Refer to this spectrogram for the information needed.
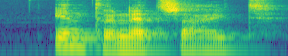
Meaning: internet site, website
- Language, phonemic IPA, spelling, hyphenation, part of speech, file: Dutch, /ˈɪn.tər.nɛtˌsɑi̯t/, internetsite, in‧ter‧net‧site, noun, Nl-internetsite.ogg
